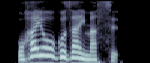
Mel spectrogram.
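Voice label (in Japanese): "おはようございます" Japanese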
